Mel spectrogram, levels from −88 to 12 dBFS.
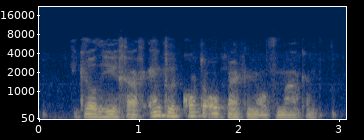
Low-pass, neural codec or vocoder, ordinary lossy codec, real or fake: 7.2 kHz; none; Opus, 16 kbps; real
